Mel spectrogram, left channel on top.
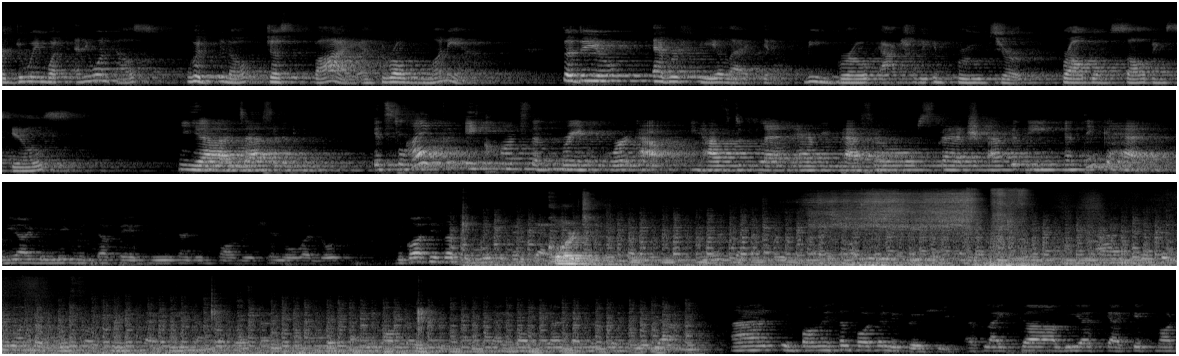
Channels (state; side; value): different; both; correlation 0.00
